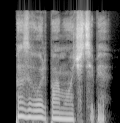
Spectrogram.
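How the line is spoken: Gentle but insistent. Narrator (Russian): мягко, но настойчиво произнесла я

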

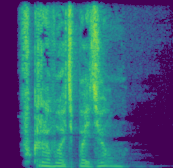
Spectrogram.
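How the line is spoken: Heavy-breathing hoarse whisper. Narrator (Russian): Дышит тяжело, хрипло шепчет

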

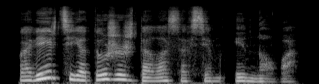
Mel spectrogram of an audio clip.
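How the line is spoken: Whispered. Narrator (Russian): прошептала я

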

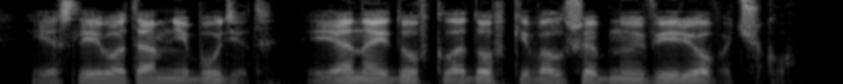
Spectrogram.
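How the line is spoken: Grumbling. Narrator (Russian): проворчал капитан

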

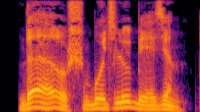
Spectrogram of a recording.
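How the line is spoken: Grumble. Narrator (Russian): пробурчал Веснин

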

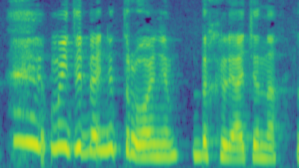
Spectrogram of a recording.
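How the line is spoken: Laughing. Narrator (Russian): засмеялся он

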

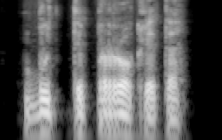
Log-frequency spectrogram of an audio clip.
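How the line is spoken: Hoarse wild fury. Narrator (Russian): хрипло выговаривала она с дикой яростью

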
